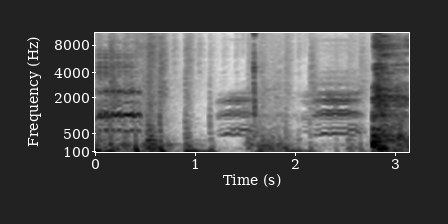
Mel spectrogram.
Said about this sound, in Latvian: man, man tās aitas tur blēja ausī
